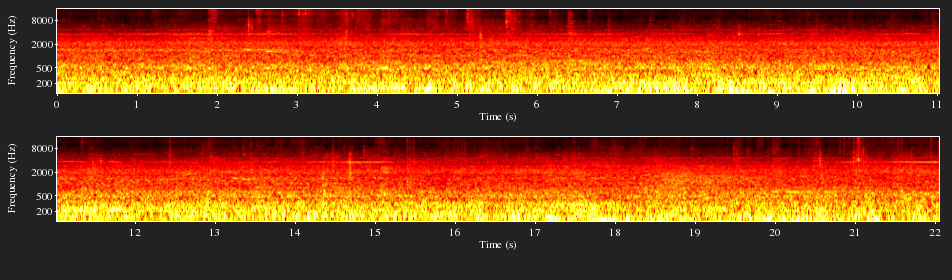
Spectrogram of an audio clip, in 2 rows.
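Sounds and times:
low traffic rumble: 0.0s - 22.0s.

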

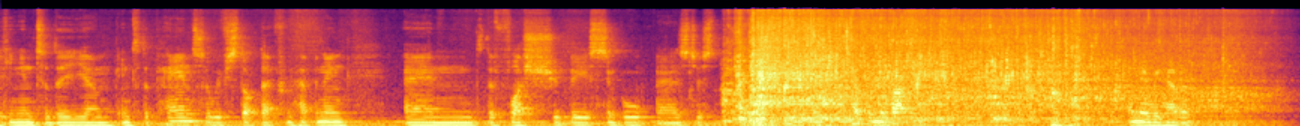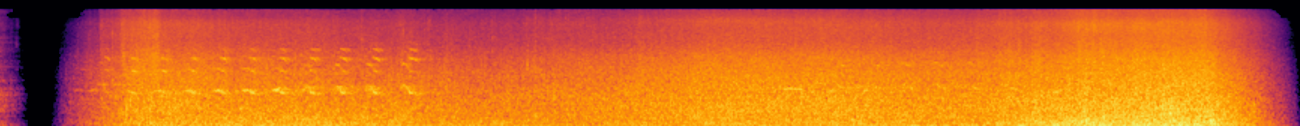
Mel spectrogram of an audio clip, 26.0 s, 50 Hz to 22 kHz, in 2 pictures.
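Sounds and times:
toilet flush draining: 7.2s - 12.9s
short bird calls: 14.0s - 17.3s.

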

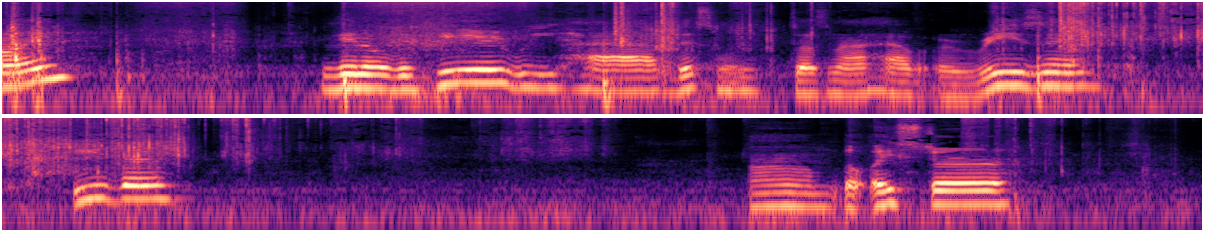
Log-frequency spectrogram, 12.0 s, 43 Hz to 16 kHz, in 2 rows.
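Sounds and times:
packaging rustling: 0.0s - 4.2s, 5.0s - 9.2s.

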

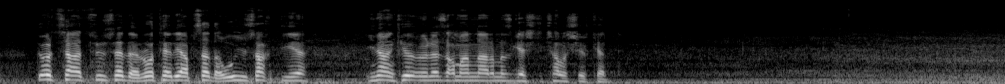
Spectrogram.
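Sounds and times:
heavy truck engine rumble: 0.0s - 10.0s.

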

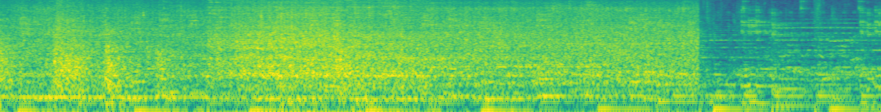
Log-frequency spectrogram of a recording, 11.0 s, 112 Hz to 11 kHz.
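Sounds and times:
band sawmill running: 0.0s - 8.8s
background music with bass line: 0.0s - 11.0s.

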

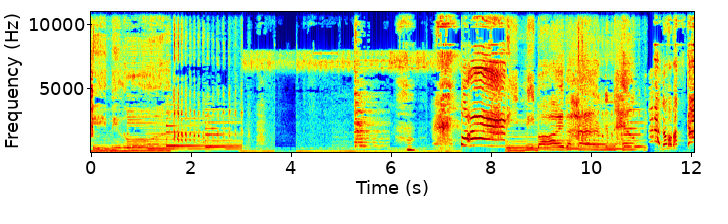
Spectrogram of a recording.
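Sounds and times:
crickets trilling: 0.0s - 10.9s.

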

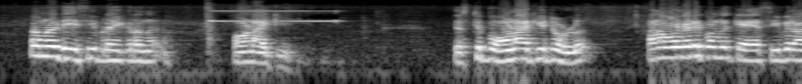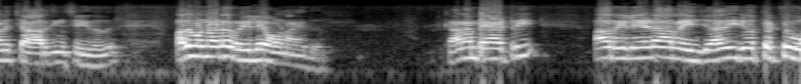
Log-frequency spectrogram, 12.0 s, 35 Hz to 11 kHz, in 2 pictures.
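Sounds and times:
man talking: 0.2s - 2.3s, 3.4s - 8.6s, 9.3s - 12.0s
high electronic beep: 1.5s - 2.6s.

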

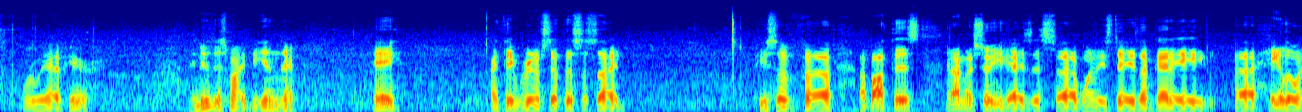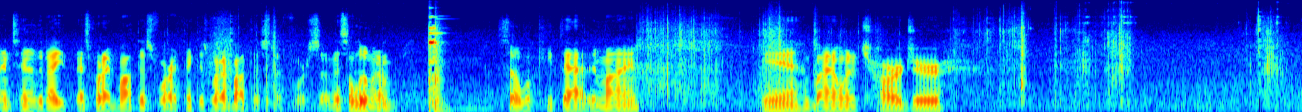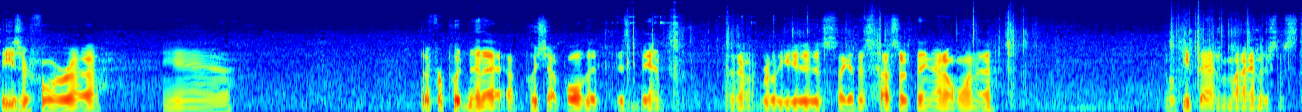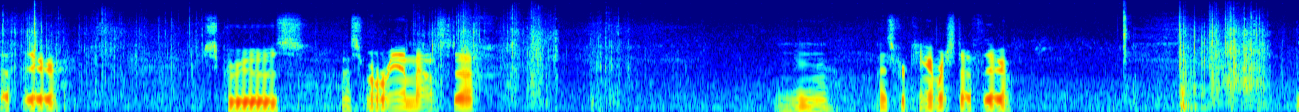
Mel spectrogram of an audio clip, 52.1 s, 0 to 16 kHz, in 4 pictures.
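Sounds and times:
metal parts clinking in plastic bag: 19.2s - 21.7s, 22.4s - 24.4s, 25.4s - 25.9s, 32.0s - 36.7s, 37.7s - 41.2s, 43.1s - 45.4s, 50.8s - 51.9s.

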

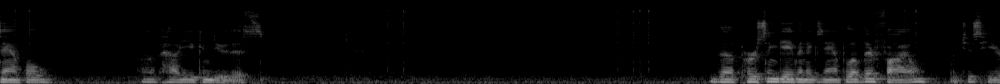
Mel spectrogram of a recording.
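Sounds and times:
faint computer clicks: 0.0s - 0.5s, 3.4s - 4.2s, 6.1s - 6.6s, 8.9s - 9.3s.

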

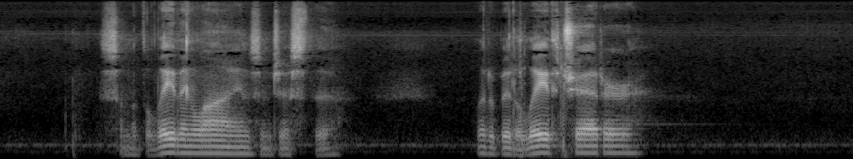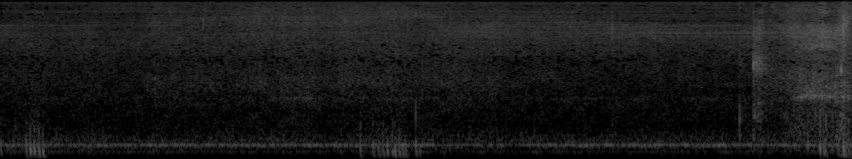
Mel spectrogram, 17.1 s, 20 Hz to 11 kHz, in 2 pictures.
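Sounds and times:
low steady hum: 0.0s - 17.0s.

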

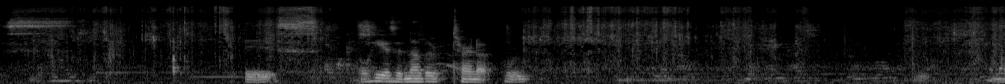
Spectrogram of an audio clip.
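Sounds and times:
leaves rustling: 0.4s - 3.4s, 5.1s - 10.0s.

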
